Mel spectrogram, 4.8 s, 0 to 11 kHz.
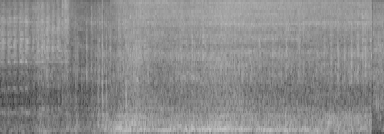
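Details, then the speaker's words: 1990/1991 Cobalt boat engine on its first run on the water in years, after exhaust boot and hose clamp repairs: low, lumpy rumble swelling and sagging unevenly over water noise, running rough, cause unknown. "we're headed for the trailer it is running not great um running nonetheless"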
